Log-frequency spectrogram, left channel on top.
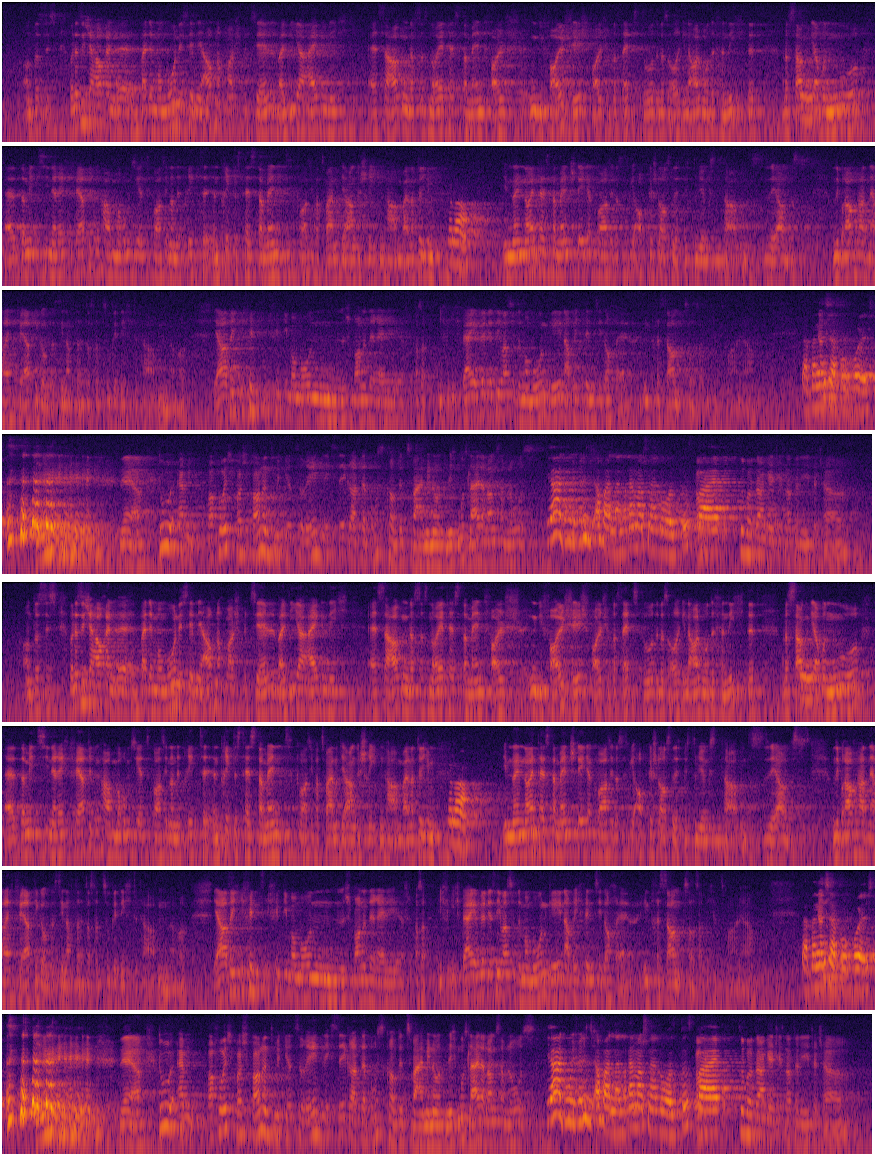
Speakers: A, on the right; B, on the right.
A: Und das ist, und das ist ja auch ein, äh, bei den Mormonen ist eben ja auch nochmal speziell, weil die ja eigentlich äh, sagen, dass das Neue Testament falsch, irgendwie falsch ist, falsch übersetzt wurde, das Original wurde vernichtet. Und das sagen
B: Mhm,
A: die aber nur, äh, damit sie eine Rechtfertigung haben, warum sie jetzt quasi noch eine dritte, ein drittes Testament quasi vor 200 Jahren geschrieben haben. Weil natürlich im
B: genau.
A: im, Im Neuen Testament steht ja quasi, dass es wie abgeschlossen ist bis zum jüngsten Tag. Und das, ist ja, das, und die brauchen halt eine Rechtfertigung, dass die noch da- etwas dazu gedichtet haben. Aber ja, also ich, ich finde, ich finde die Mormonen eine spannende Religion. Also ich, ich wär, würde jetzt niemals zu den Mormonen gehen, aber ich finde sie doch äh, interessant, so sage ich jetzt mal, ja.
B: Da bin
A: Ja,
B: ich
A: nun.
B: ja beruhigt. <laughs>
A: Ja, <laughs> Du, ähm, war furchtbar spannend mit dir zu reden. Ich sehe gerade, der Bus kommt in zwei Minuten. Ich muss leider langsam los.
B: Ja, du, ich will dich nicht aufhalten, dann renn mal schnell los. Bis
A: Okay.
B: bald.
A: Super, danke. Tschüss, Nathalie. Ciao, ciao.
